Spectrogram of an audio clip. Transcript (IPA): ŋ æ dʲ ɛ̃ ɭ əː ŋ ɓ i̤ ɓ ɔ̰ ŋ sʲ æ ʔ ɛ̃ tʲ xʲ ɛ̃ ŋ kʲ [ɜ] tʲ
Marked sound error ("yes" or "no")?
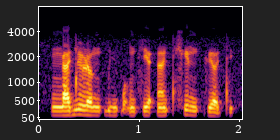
no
